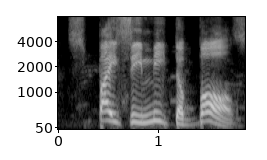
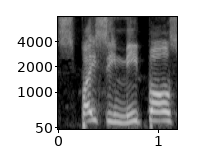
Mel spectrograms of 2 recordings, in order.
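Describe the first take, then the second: First: It is said with an exaggerated Italian inflection. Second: It is said in a plain American accent.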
